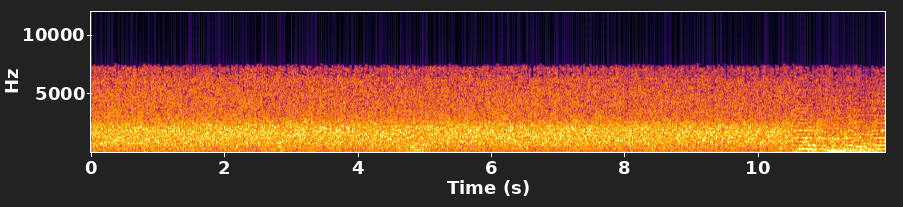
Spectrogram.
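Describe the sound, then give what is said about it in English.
A large crowd at a United States military base applauds at the close of a speech, in a dense, steady roar of clapping that holds for about twelve seconds, with a few voices rising out of it near the end. “Of course, there's going to be a rousing amount of applause.”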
